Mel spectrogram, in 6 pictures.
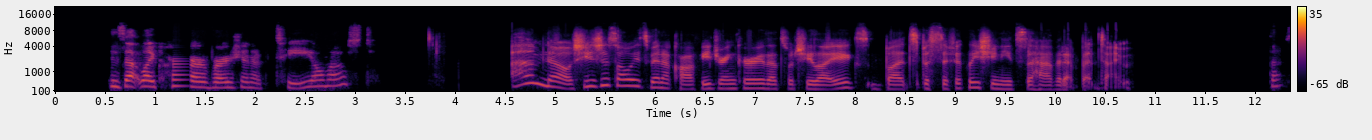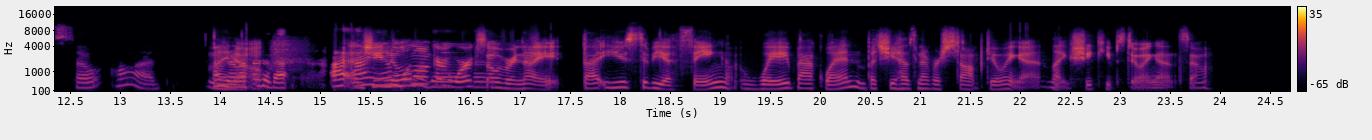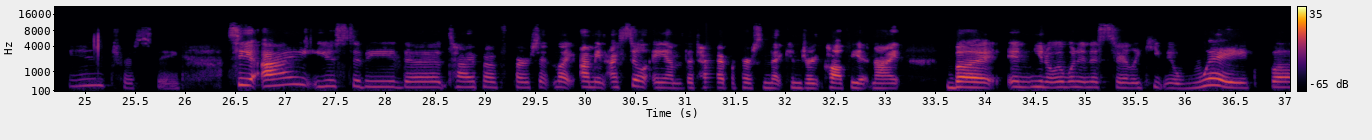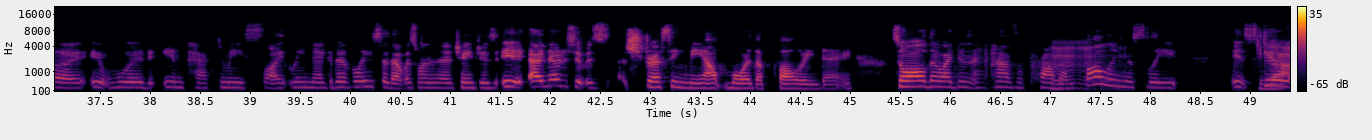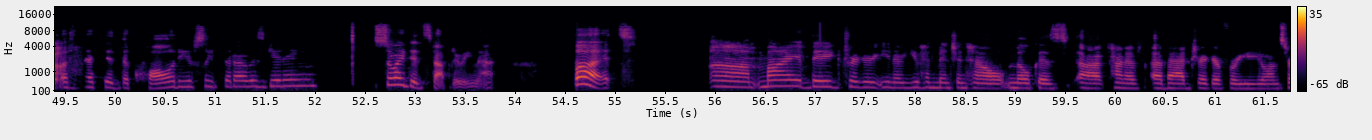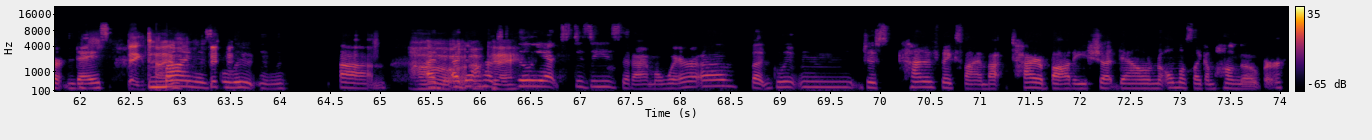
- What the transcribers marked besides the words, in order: tapping; other background noise; chuckle
- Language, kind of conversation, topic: English, unstructured, What everyday routines genuinely make life easier and help you feel more connected to others?
- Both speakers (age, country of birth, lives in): 20-24, United States, United States; 35-39, United States, United States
